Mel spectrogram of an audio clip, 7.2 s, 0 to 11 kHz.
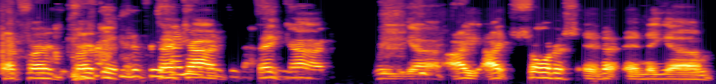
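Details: Aphasia caused by stroke in a man 25 years after the stroke.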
